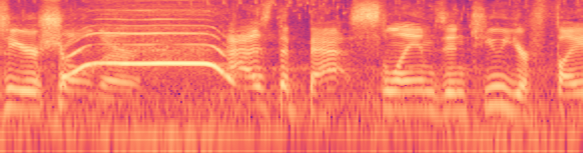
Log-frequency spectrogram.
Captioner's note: squeals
